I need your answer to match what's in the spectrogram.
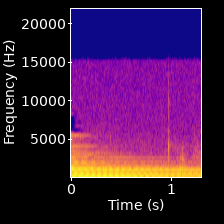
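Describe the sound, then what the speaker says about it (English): The open top E string of a guitar rings out once, a clear sustained tone decaying slowly and alone. "This top string plays an E note."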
